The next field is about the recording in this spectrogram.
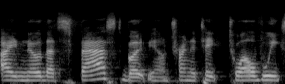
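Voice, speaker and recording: A woman's medium-pitched voice with a bright, sharp tone, some vocal fry, and a moderate pace. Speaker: dietitian and nutrition coach. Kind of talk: online presentation with sales pitch.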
